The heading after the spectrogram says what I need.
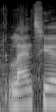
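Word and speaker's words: Lancea: Lancia is how you say it, guys.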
